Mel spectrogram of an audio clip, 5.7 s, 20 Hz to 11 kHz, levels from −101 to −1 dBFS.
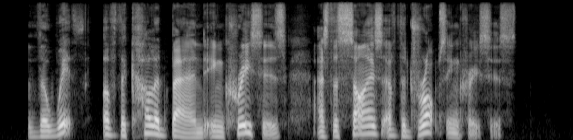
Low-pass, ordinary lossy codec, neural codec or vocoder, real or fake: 9.9 kHz; none; none; real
